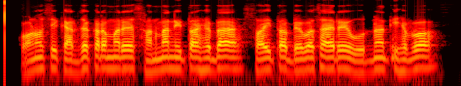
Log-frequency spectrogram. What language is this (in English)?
Odia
